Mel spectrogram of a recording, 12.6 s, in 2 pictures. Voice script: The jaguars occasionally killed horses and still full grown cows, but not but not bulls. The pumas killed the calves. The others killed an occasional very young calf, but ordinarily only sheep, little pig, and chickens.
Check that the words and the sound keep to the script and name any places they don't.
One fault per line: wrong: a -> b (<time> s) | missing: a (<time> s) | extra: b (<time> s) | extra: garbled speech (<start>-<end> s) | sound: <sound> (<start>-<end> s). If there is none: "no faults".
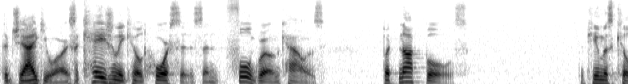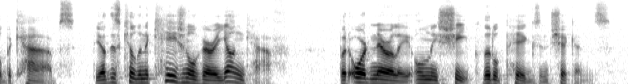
missing: still (2.2 s)
missing: but not (4.2 s)
wrong: pig -> pigs (11.3 s)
